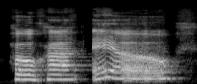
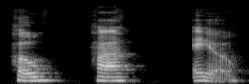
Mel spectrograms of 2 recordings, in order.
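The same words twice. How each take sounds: First: It is said in a silly, playful way. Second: It is said in a plain, matter-of-fact way.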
